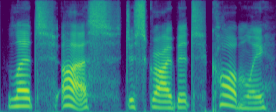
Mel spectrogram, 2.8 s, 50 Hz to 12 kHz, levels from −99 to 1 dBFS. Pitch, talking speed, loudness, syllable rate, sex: 205 Hz, 110 wpm, -18 LUFS, 3.2 syllables/s, female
